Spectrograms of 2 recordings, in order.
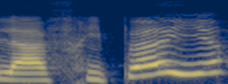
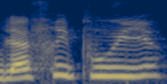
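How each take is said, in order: First: FRIPEUILLE with "euille" drawn out as a test; trying both readings. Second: FRIPOUILLE with a clear "ouille" ending; trying both readings. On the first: Teacher testing a reading for pupils, clear "euille" in FRIPEUILLE. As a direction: sound out the wrong option FRIPEUILLE. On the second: Teacher offering the second choice, clear "ouille" in FRIPOUILLE. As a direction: sound out FRIPOUILLE as the other option. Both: Shown as a demonstration. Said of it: "vous lisez, vous essayez".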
